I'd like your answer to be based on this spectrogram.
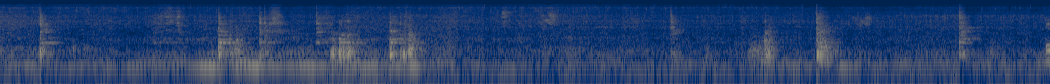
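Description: Onion, garlic and ginger fry in a pan for a beef biryani, a low sizzle punctuated by frequent scraping strokes and taps of a spatula stirring at an irregular pace, close and fairly quiet.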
